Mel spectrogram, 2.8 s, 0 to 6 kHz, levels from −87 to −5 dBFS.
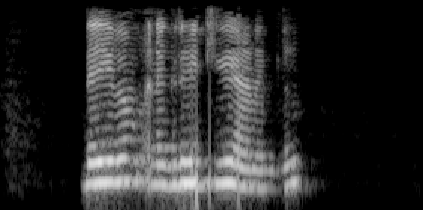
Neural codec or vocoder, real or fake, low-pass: none; real; 5.4 kHz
